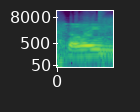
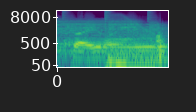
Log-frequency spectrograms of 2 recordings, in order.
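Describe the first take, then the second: First: The name is said short and plainly. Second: The name is drawn out with a longer vowel.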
